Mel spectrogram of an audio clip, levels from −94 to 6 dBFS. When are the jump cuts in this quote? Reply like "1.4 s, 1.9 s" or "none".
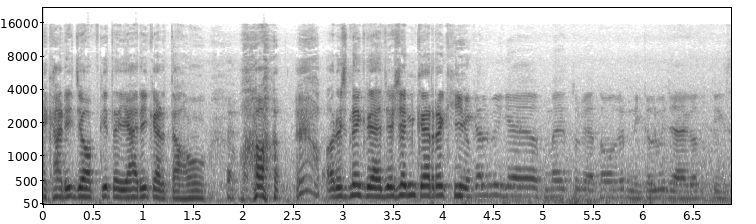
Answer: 4.2 s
